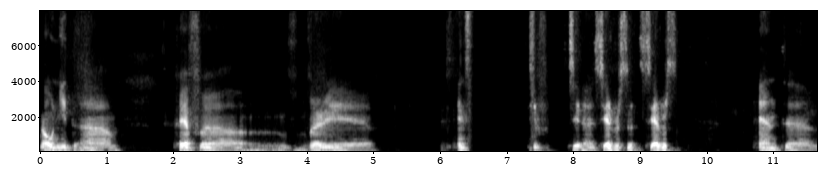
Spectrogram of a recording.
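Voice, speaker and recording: A man at a fairly low pitch and a very slow pace, with long, frequent pauses. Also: lively intonation. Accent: non-native. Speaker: software developer. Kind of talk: conference Q&A. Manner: halting.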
